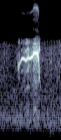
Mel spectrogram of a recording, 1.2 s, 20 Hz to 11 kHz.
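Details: Osprey at an Estonian nest, 13 July 2014, evening fish delivery: one drawn-out whistled call, slightly rising and then cut off, clear over a steady low hiss.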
